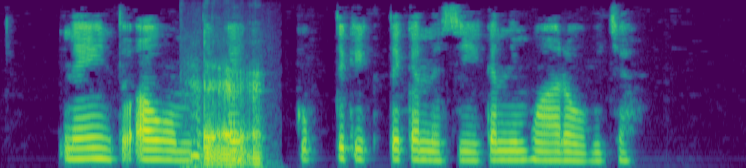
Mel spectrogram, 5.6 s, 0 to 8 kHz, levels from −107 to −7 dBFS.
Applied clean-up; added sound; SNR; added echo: neural mask model RNNoise.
